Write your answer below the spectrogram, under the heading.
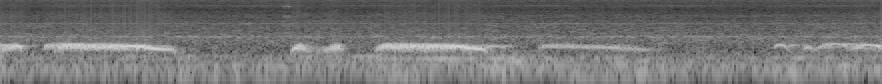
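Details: Spotted dove voice while fighting during a trapping hunt: a long mellow coo, then a brief double note, another drawn-out coo and a falling phrase, all low and breathy.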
